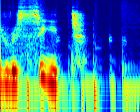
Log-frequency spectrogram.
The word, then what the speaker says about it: receipt: P is silent. P is not going to say anything. So it's going to be receipt.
